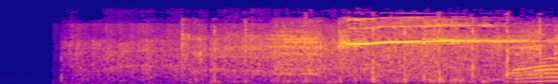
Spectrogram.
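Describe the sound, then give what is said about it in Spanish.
A burst of clapping for the panelists starts suddenly and builds into sustained applause, joined partway through by a sharp, high whistle that rings over the clapping until the end. “Así que vamos a las preguntas, pero antes, mientras vamos a las preguntas, un aplauso para todos los panelistas, chicos, por favor, aplaudidse entre vosotros.”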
